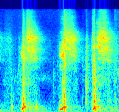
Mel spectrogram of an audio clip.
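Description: Punches smacking into leather focus mitts, three sharp strikes in two seconds, each followed by a short hissed exhale and a brief grunt from the puncher.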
